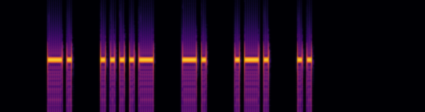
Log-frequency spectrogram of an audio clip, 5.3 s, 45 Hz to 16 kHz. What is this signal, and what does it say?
Morse code, heard as a keyed tone, about 20 wpm, spaced as for 15 wpm, 700 Hz. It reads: N4NRI
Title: 062 Lesson 11g - Letter h - Call Signs 20wpm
